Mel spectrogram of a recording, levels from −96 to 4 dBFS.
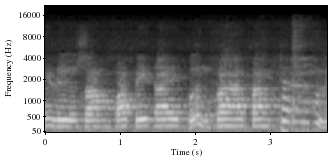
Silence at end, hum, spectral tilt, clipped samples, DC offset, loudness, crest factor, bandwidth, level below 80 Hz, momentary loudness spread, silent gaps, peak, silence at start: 0 s; none; -7.5 dB/octave; under 0.1%; under 0.1%; -19 LUFS; 12 dB; 7.6 kHz; -40 dBFS; 5 LU; none; -6 dBFS; 0 s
